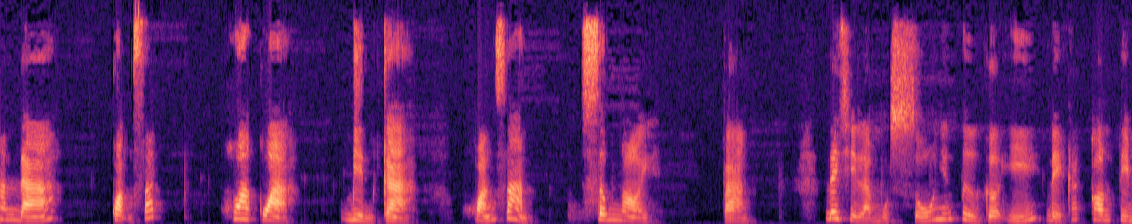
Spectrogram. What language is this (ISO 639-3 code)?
vie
